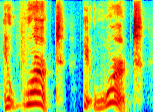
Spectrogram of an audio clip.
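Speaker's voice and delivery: very high, hushed-excited squeal; amazed delight. Retold or imitated. Husband after the bathroom trick works, amazed delight. Amazed celebration in retold story.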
